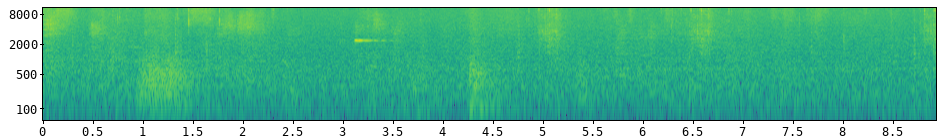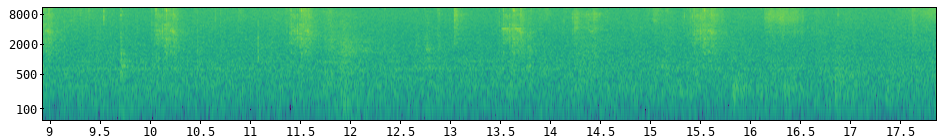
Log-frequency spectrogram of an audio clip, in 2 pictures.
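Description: Pens scratch on paper.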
